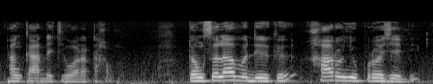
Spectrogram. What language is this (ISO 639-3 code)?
wol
